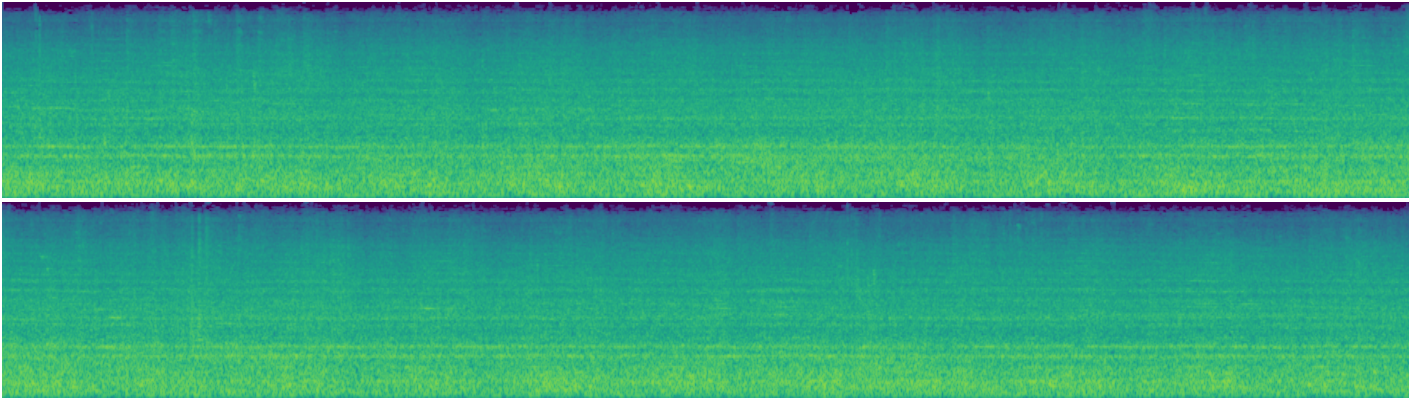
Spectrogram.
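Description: Coal train of open-top hopper cars rolling past: a steady rumble of steel wheels on rail, with a few steady high tones from the wheels running through it.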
